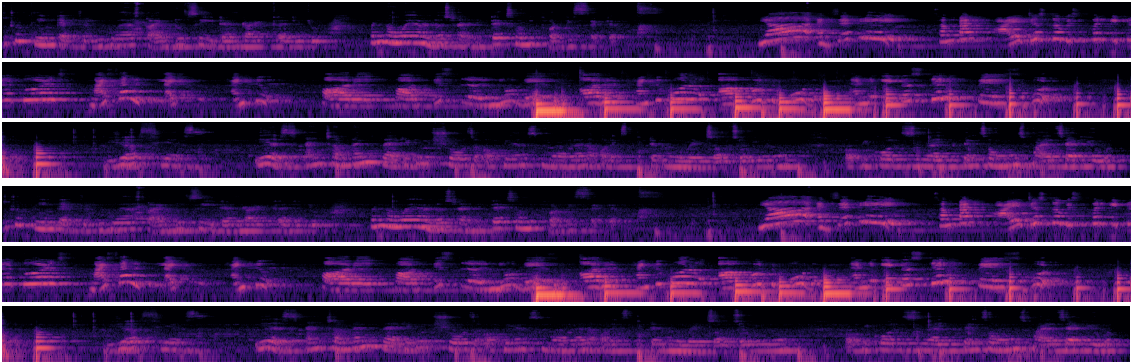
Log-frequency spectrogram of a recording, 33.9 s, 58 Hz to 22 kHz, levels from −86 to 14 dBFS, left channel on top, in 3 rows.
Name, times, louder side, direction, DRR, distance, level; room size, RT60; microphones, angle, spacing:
voice 1, 0.0-6.5 23.6-24.6 25.1-30.5 31.0-33.7, left 1 dB, 60° left, 0 dB, 3.6 m, -44 dB
voice 2, 7.6-9.0 9.4-11.9 12.2-13.0 13.6-14.0 14.5-16.8 17.1-19.4 19.8-21.8, right 2 dB, 10° right, 5 dB, 1.0 m, -38 dB
Guitar, 16.6-18.3 18.6-20.3 20.7-21.0 21.3-21.6 22.0-22.1 22.4-22.6 22.9-23.1, left 2 dB, 20° left, 0.5 m, -28 dB
21.5 x 14.5 x 3.6 m, 0.82 s
head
